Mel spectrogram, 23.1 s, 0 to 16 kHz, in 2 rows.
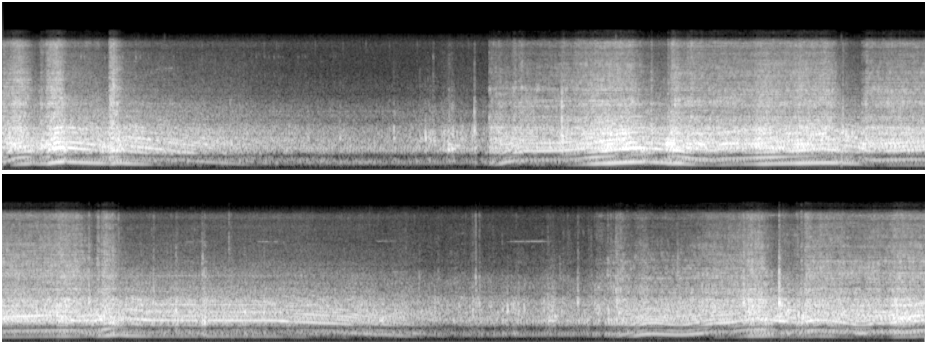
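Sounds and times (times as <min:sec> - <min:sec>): car engine revving: 0:00.0 - 0:03.0, 0:06.1 - 0:16.6, 0:19.0 - 0:23.0.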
